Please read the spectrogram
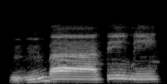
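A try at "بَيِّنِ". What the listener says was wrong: Bayini. Titiknya di bawah.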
